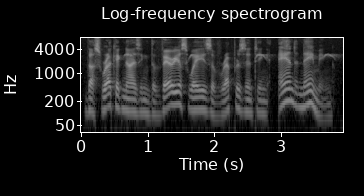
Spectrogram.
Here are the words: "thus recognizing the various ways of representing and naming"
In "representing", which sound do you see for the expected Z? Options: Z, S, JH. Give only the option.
Z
